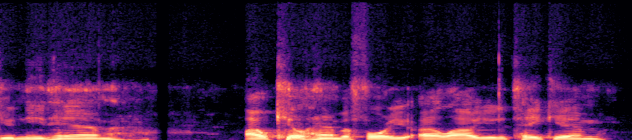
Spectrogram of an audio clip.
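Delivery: ordinary delivery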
